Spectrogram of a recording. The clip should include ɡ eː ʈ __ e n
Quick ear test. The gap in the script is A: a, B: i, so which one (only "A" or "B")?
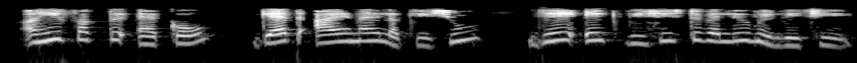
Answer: A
